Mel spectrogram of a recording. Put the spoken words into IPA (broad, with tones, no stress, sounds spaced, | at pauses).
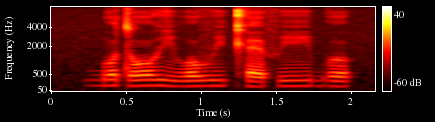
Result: ɡ͡b o˦˨ t oː˦ ɣ i˨ β o˦ v i˦ kʰ ɛ˨ f iː˦ b ʊ˦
